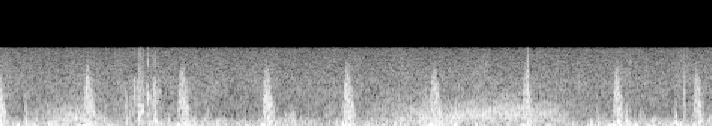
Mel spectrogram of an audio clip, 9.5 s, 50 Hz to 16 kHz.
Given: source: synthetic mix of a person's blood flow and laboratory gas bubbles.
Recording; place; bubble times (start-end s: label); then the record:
Doppler ultrasound of blood flow; subclavian vein
1.10-1.18 s: bubbles
1.39-1.43 s: bubbles
1.64-2.16 s: bubbles
From the record:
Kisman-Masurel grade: 211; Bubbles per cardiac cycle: several, 3 to 8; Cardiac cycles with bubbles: 1 to 10%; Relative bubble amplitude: barely perceptible (0.100 to 0.250); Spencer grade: 1 (occasional bubble signal discernible with the cardiac motion signal, with majority of cardiac periods free of bubbles); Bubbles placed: anywhere in the cardiac cycle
